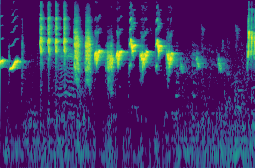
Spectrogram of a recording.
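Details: Lesser green leafbird, a lively singing bird heard in the middle of a city: a rapid run of varied notes, sharp harsh bursts then clear whistled slurred phrases around mid-high pitch, ending with a buzzy high note.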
